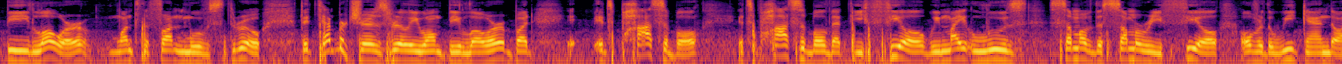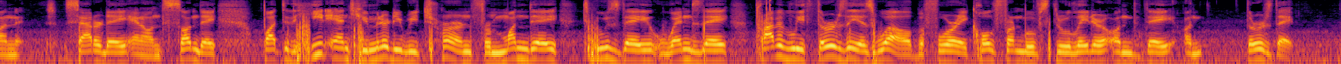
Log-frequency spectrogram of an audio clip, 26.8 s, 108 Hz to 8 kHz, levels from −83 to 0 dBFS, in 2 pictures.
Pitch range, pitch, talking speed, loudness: 120-155 Hz, 135 Hz, 140 wpm, -16 LUFS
